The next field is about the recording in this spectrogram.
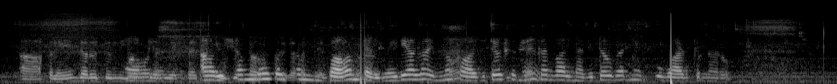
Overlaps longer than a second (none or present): present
